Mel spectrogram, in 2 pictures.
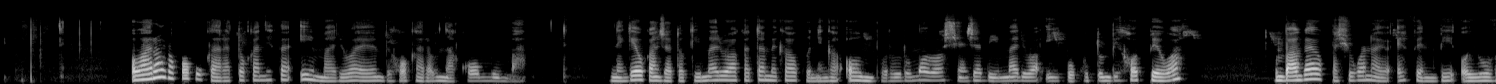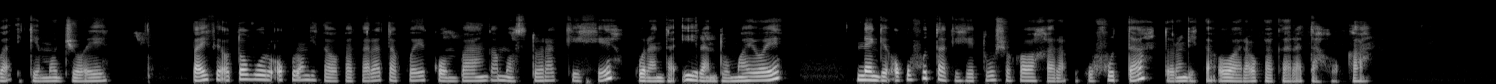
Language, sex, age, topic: Oshiwambo, female, 25-35, finance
